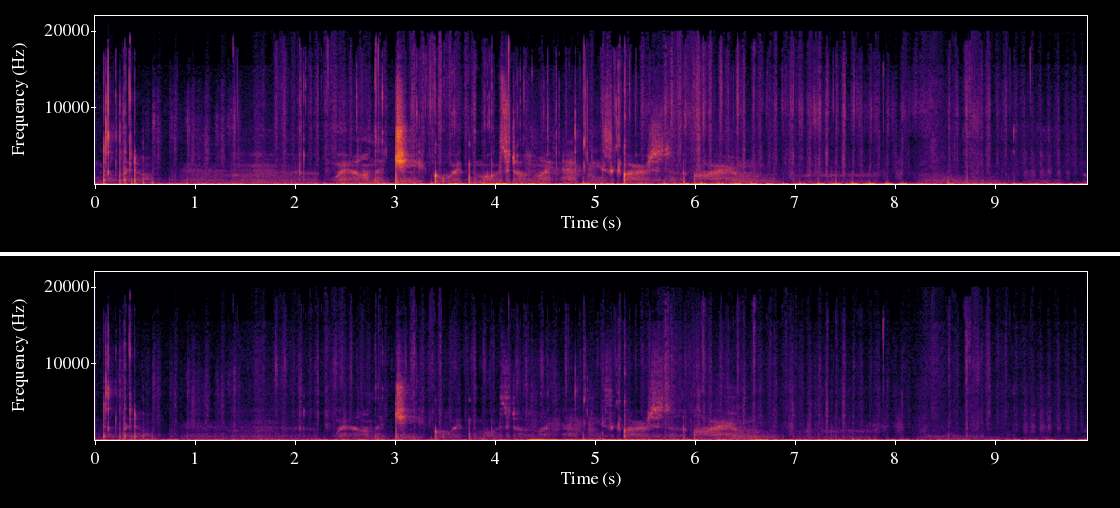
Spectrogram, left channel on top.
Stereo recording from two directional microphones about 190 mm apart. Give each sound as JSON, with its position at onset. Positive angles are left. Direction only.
{"t": 0.0, "sound": "whispering", "side_deg": 25}
{"t": 2.0, "sound": "whispering", "side_deg": 40}
{"t": 4.8, "sound": "whispering", "side_deg": 35}
{"t": 6.1, "sound": "whispering", "side_deg": 0}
